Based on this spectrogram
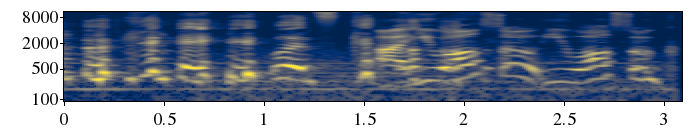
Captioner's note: laughs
